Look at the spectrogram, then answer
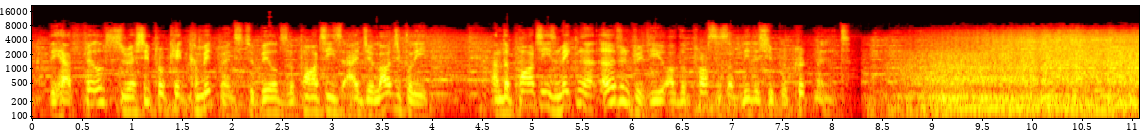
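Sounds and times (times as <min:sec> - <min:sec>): low theme music notes: 0:00.0 - 0:11.0
whooshing noise: 0:08.6 - 0:11.0.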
